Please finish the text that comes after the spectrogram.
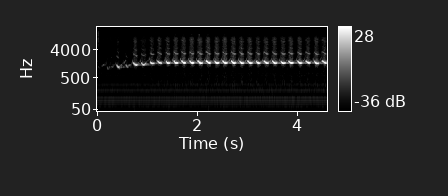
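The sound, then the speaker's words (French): A whistled imitation of a Eurasian wryneck's song: a rapid series of about twenty loud, evenly spaced notes, slightly slurred, that build up quickly and then repeat steadily at a high pitch with a faint low hum underneath. “Je pourrais imiter le torcol fourmilier, là, qui chante toujours.”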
